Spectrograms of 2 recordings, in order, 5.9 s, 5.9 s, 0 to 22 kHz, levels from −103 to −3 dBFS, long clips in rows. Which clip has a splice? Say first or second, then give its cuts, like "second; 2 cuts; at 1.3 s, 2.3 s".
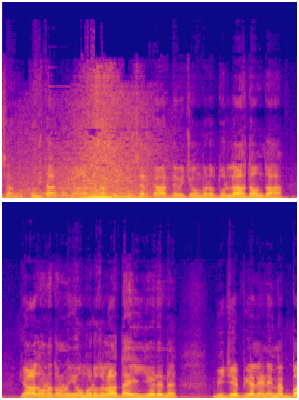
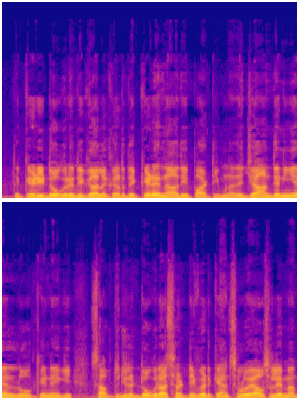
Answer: first; 1 cut; at 0.9 s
